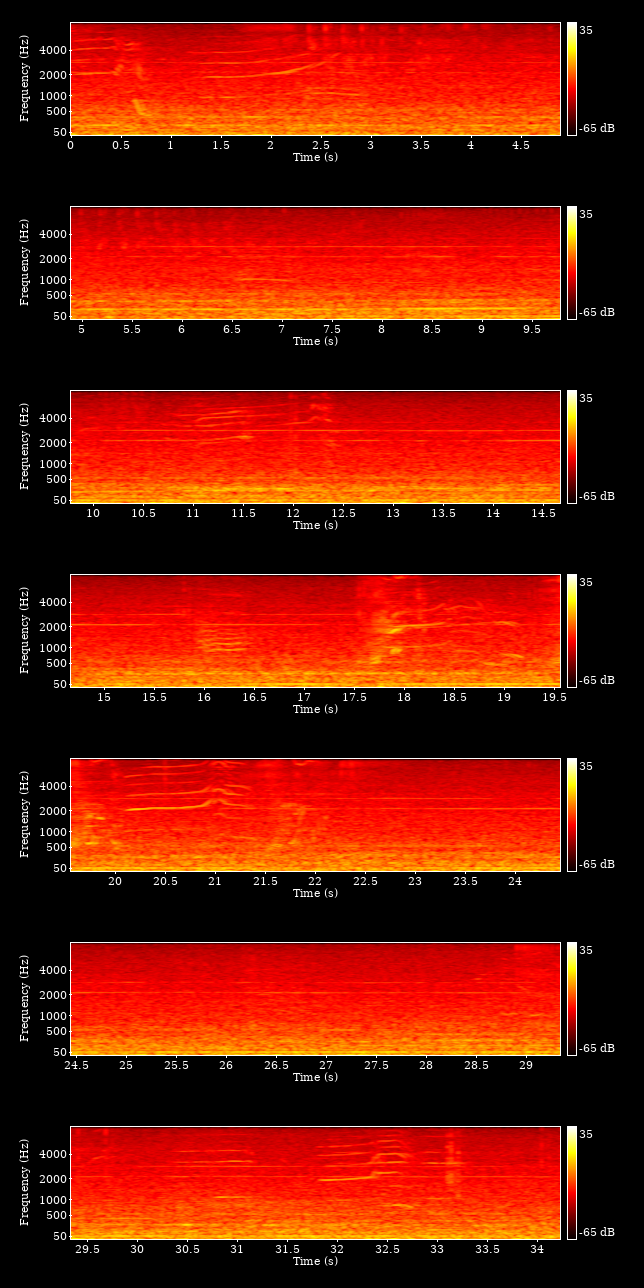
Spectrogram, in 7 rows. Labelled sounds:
15.8	16.4	killer whale, southern resident, 0.88 to 2.3 kHz
30.3	31.2	killer whale, southern resident, 2.9 to 4.5 kHz
31.7	33.3	killer whale, southern resident, 0.83 to 7.3 kHz

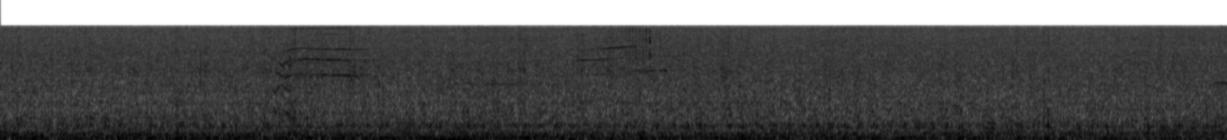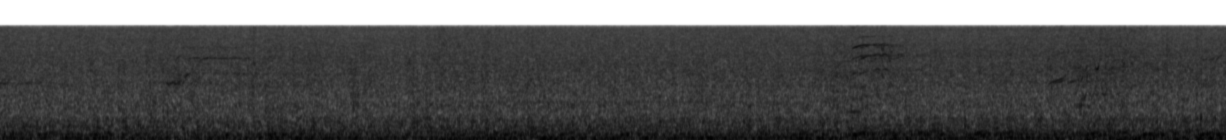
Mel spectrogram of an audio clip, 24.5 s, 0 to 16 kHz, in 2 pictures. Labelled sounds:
2.6	3.6	killer whale, 0.60 to 4.6 kHz
13.9	14.7	killer whale, 0.73 to 3.4 kHz
22.7	23.6	killer whale, 0.85 to 3.4 kHz

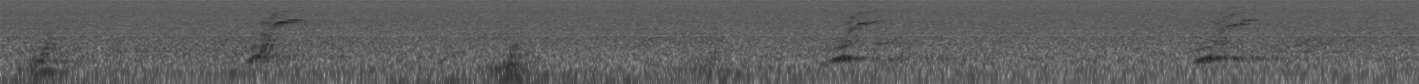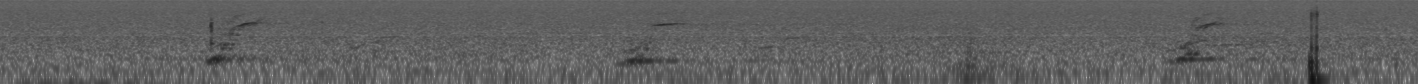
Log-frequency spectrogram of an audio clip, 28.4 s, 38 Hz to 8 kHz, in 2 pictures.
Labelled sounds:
2.7	3.1	humpback whale, 1.4 to 2.3 kHz
8.5	8.9	humpback whale, 1.0 to 2.2 kHz
12.3	12.5	humpback whale, 1.2 to 1.9 kHz
16.5	16.8	humpback whale, 1.3 to 2.3 kHz
20.7	21.1	humpback whale, 1.5 to 1.8 kHz
26.1	26.5	humpback whale, 1.2 to 2.0 kHz

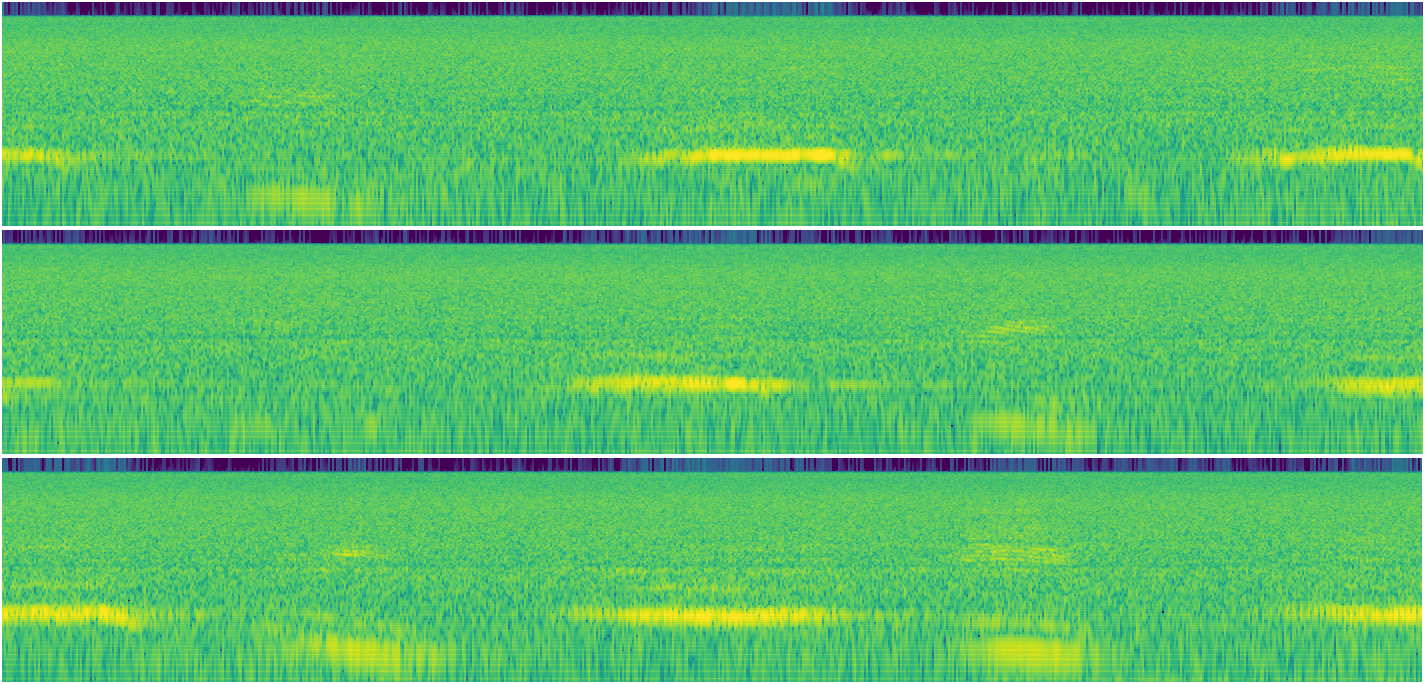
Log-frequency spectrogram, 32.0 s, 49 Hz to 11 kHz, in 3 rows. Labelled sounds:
2.2	2.5	humpback whale, 0.90 to 1.3 kHz
18.0	18.5	humpback whale, 0.90 to 1.2 kHz
23.8	24.1	humpback whale, 1.0 to 1.3 kHz
29.0	29.3	humpback whale, 0.99 to 1.2 kHz

